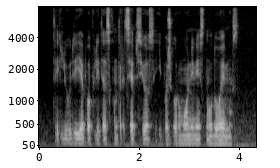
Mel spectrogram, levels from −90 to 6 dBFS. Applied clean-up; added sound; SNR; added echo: none; none; none; none.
